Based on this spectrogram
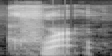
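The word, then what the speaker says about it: kro: to simplify the developer experience on kubernetes with crow that is how it's pronounced because unlike most projects this actually gives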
